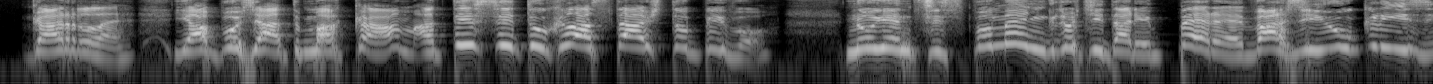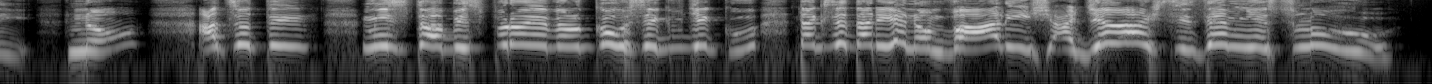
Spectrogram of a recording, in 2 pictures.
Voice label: Hraná postava, Ženský voiceover do reklamy; chytlavy zensky voiceover; příjemný ženský hlas

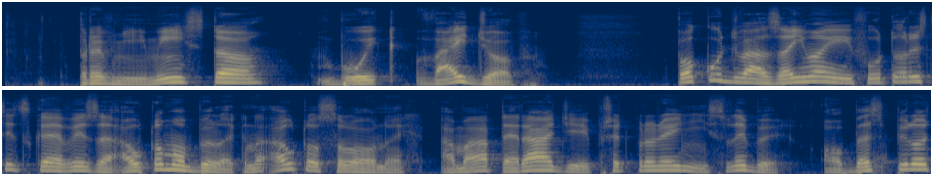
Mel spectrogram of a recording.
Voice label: profesionalni muzsky hlas

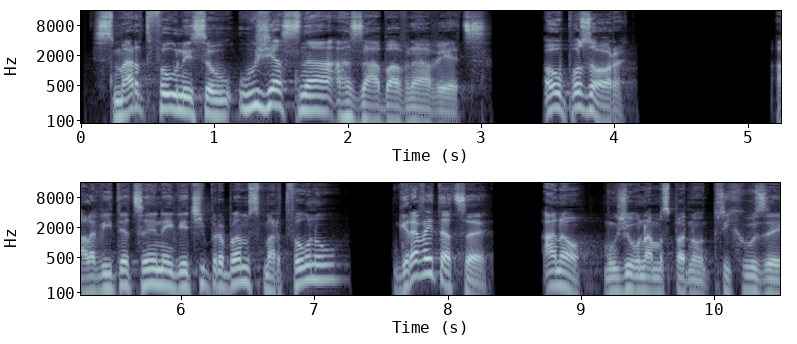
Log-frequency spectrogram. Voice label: profesionalni hlas

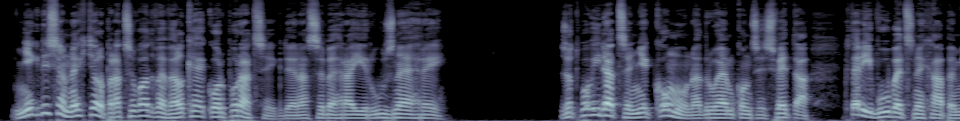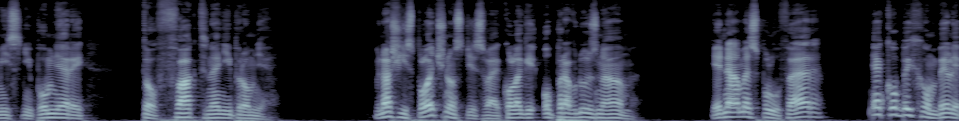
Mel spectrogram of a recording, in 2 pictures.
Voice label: muzsky hlas voiceover

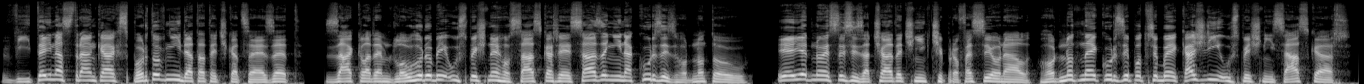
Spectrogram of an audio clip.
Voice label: Reklama, muzsky voiceover

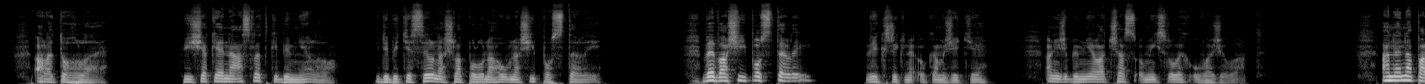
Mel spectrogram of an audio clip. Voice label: Audiokniha; cesky voiceover

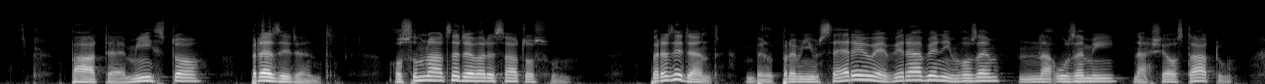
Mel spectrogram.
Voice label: profesionalni muzsky hlas

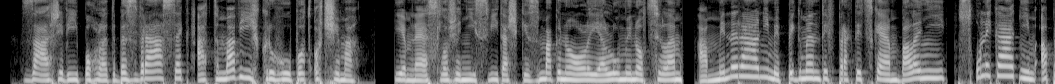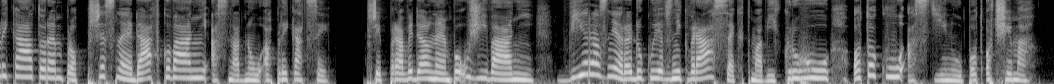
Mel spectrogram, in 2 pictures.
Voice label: krem, zensky voiceover; profesionální ženský voiceover

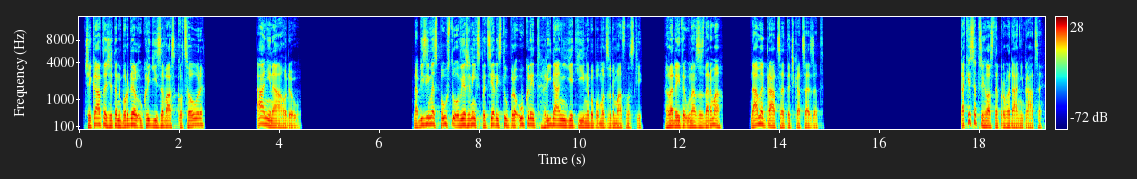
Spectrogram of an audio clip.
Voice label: Profesionální mužský hlas

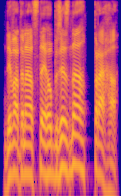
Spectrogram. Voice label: Profesionální mužský hlas

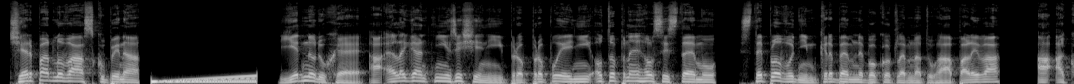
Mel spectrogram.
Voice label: Profesionální mužský hlas

